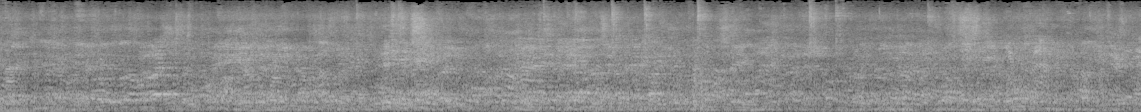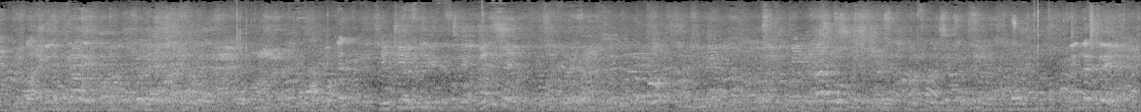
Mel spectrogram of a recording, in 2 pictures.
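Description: Several men talk and chatter nearby, with a slight echo.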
